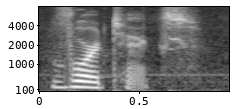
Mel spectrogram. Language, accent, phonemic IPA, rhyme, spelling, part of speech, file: English, US, /ˈvɔɹtɛks/, -ɔɹtɛks, vortex, noun / verb, En-us-vortex.ogg
- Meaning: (noun) 1. A whirlwind, whirlpool, or similarly moving matter in the form of a spiral or column 2. Anything that involves constant violent or chaotic activity around some centre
